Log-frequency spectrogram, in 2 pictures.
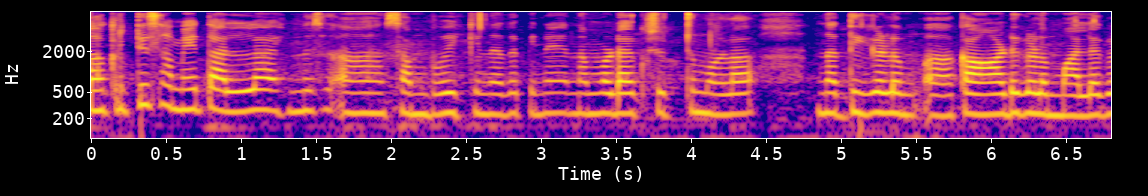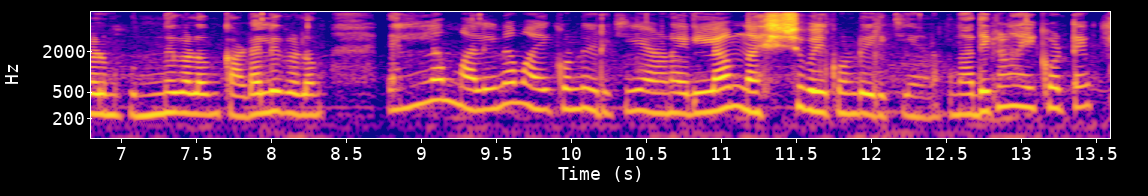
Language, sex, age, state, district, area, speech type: Malayalam, female, 18-30, Kerala, Kottayam, rural, spontaneous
